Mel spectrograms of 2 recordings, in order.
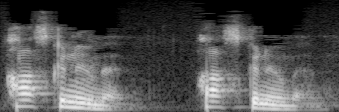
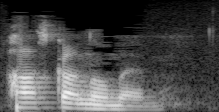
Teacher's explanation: in Armenian every syllable is like equal equal length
